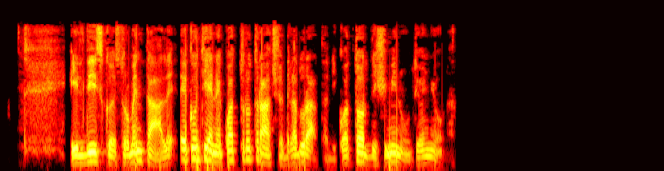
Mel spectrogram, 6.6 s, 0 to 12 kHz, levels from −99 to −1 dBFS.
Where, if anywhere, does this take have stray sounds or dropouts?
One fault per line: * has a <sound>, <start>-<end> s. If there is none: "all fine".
all fine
